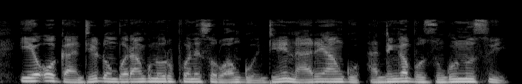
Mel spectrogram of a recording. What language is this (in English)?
Shona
